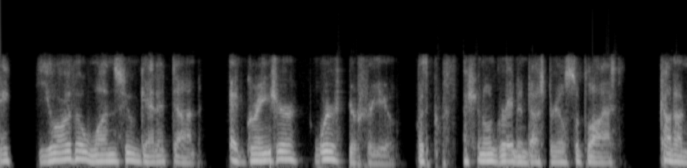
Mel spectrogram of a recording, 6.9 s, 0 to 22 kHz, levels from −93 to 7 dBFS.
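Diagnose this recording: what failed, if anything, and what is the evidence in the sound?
Repeated packet loss (robotic sound) on the network leg runs from 1.59 to 2.79 s, just after "the ones who get", and again from 3.17 to 6.48 s. Lost packets left 4, then 15, holes (longest 40 ms, then 113 ms), each patched by extending the last sound, giving choppy speech with pieces missing over the Opus call path.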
